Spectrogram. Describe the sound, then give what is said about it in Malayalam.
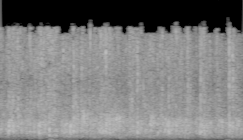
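A church audience claps during worship, a dense, steady patter of many hands that keeps an even loudness throughout, with no voices. “ഒന്ന് കൈയടിച്ച് കർത്താവിനെ മാത്രം പ്രാർത്ഥിക്കുക.”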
